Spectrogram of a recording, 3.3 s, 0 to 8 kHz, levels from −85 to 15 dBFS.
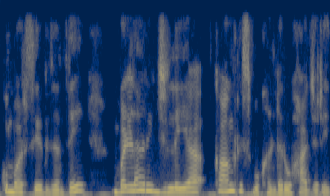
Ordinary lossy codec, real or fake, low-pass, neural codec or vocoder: none; fake; 7.2 kHz; codec, 16 kHz, 8 kbps, FunCodec, trained on Chinese and English, 25 frames a second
